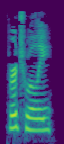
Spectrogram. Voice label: "virtually", us

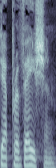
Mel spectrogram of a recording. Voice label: "deprivation", us

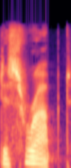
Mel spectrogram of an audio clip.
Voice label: "disrupt", us

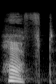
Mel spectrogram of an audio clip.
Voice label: "heft", us

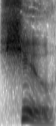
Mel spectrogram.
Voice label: "shoe", us

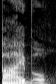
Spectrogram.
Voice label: "bible", us

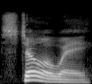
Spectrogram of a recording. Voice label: "stowaway", us

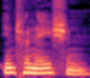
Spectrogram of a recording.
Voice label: "intonation", us

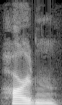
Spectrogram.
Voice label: "harden", us

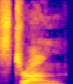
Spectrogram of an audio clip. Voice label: "strung", us

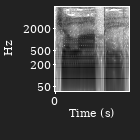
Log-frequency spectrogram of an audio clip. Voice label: "jalopy", us

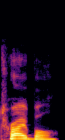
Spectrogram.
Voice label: "tribal", us

